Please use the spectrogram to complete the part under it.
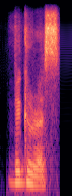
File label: "vigorous", Indian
